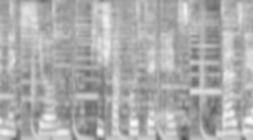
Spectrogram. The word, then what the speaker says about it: NXIVM: En 2003, il a créé une deuxième entité, baptisée NXIVM, prononcée Nexium, qui chapeautait ESP, basée à Albany, capitale de l'État de New York.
